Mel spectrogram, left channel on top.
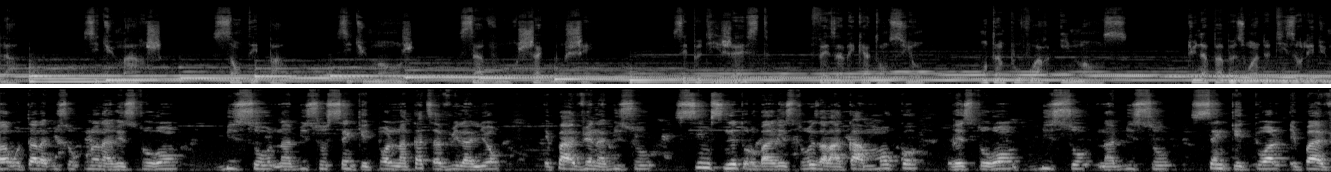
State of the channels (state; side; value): different; both; correlation 0.01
